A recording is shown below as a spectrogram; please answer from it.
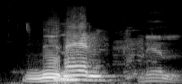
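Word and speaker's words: knell: এবার এটা বলি কে এন E double L এটার উচ্চারণ কি নেল তাইতো আচ্ছা নেল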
